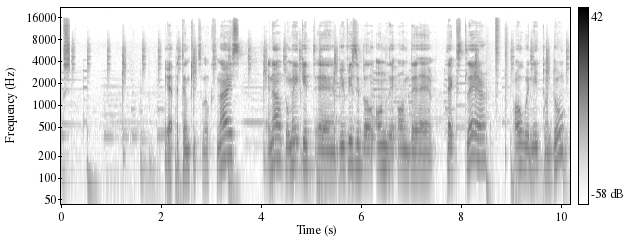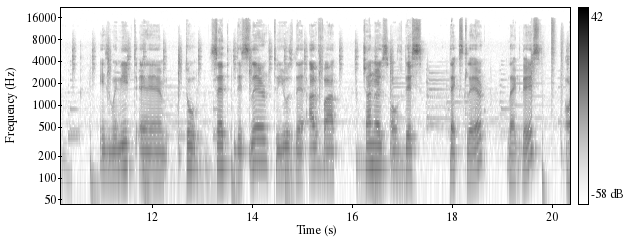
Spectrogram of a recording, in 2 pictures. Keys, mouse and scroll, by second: 1.7 space, 2.7 click, 3.8 click, 9.3 click, 14.0 click.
